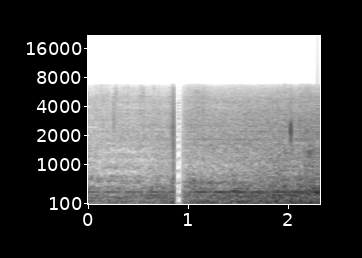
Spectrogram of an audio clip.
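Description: Low, steady background noise, a rumble and hiss with a faint steady hum. It cuts out completely for an instant just before a second in, then comes back slightly louder.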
